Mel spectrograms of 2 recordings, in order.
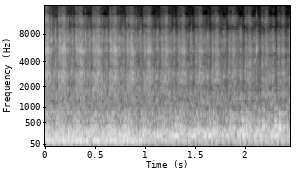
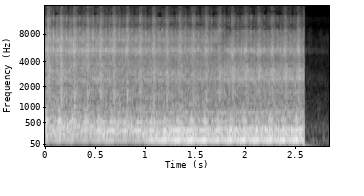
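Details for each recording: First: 1974 International 200 two-wheel-drive pickup with a once-seized engine, restarted after possible flooding following about 25 years of storage; the V8 settles into an even, steady low burble with no knocks or misses, idling cleanly, though it smokes from the left side. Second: 1974 International 200 two-wheel-drive pickup, first runs after sitting about 25 years with a freed-up seized engine; ragged, unsteady idle with a light, fast ticking over the exhaust bark. Owner suspects dry lifters (typical International lifter click).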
